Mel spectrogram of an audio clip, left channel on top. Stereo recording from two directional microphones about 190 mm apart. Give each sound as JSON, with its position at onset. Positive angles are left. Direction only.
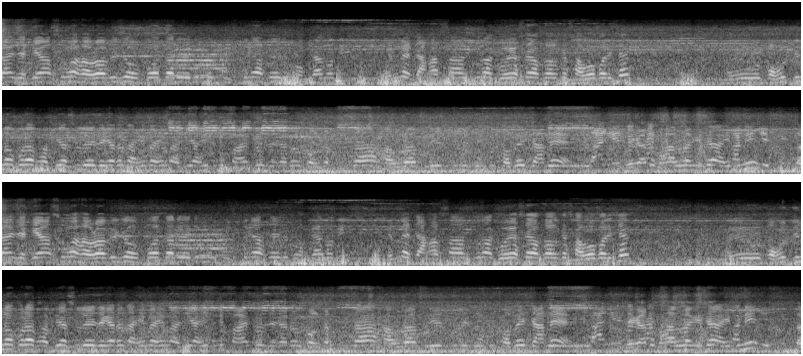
{"t": 0.7, "sound": "speech", "side_deg": -20}
{"t": 13.3, "sound": "speech", "side_deg": 0}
